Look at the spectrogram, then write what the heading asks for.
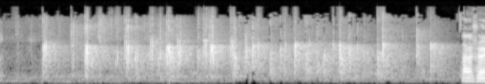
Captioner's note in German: Beifall DIE LINKE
